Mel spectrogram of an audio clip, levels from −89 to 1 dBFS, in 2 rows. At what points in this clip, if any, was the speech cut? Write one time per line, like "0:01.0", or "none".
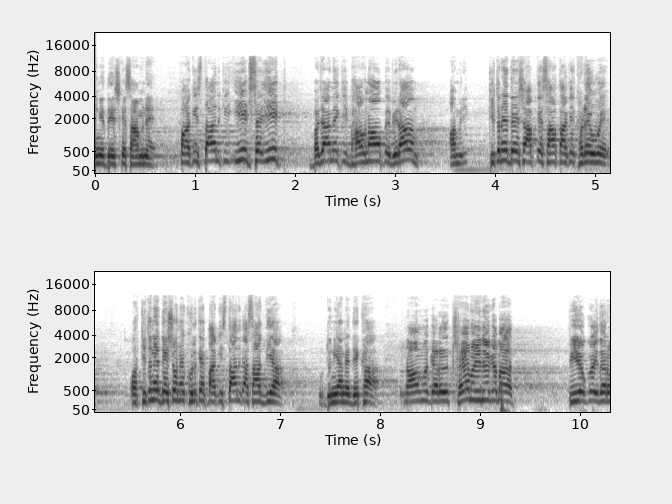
0:00.8
0:03.7
0:08.3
